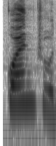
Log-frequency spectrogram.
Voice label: "guan1zhu4", Chinese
